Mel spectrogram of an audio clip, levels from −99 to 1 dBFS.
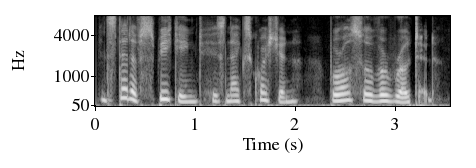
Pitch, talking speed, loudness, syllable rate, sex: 205 Hz, 150 wpm, -18 LUFS, 5.1 syllables/s, female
